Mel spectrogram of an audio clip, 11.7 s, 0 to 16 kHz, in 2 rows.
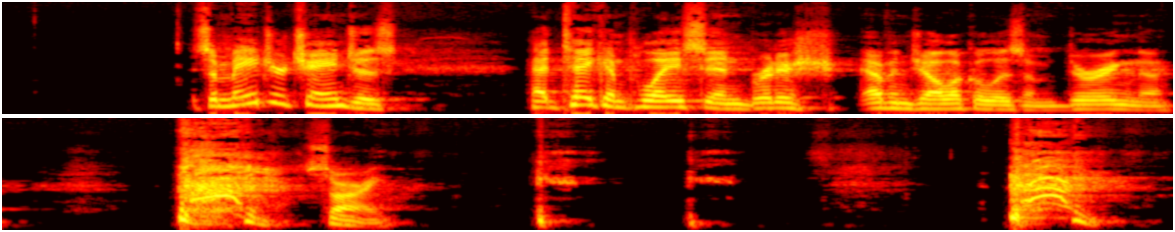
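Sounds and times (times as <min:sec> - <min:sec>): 
speech: 0:01.0 - 0:05.9, 0:06.8 - 0:07.9
man coughing during a sermon: 0:06.7 - 0:07.4, 0:08.5 - 0:09.6, 0:10.9 - 0:11.6.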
